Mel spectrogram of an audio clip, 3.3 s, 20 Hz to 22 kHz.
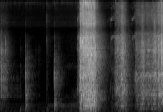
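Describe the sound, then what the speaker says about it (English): A small 12-volt cordless drill whirs in short bursts, a few brief blips first, then a louder sustained run and another spin-up, close by with no talking. "This is my wee 15-pound drill."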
